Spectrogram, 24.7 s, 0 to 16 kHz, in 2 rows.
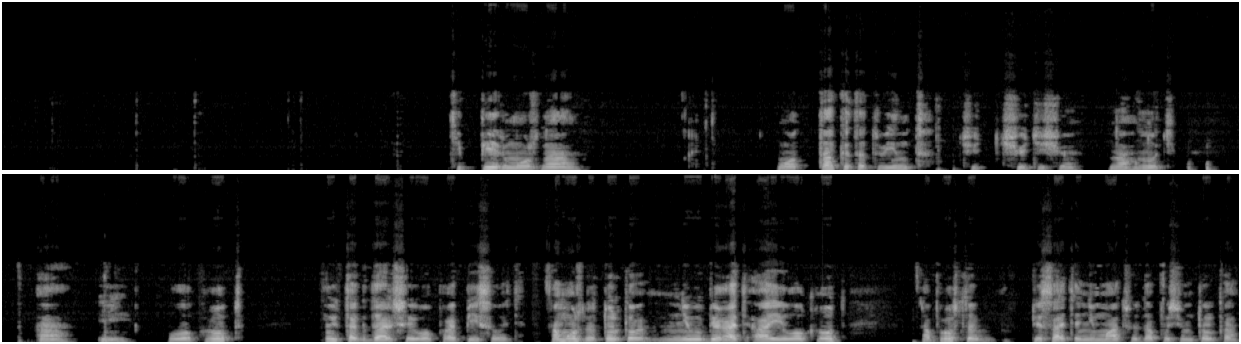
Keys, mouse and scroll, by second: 1.3-1.9 middle drag, 2.8-5.8 drag, 7.0-8.4 middle drag, 9.3 r, 11.4 click, 12.4 a, 13.3 i, 15.5 click, 17.5-20.6 drag, 21.4 r, 23.4-24.7 middle drag.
